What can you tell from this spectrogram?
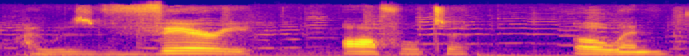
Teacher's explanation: Ver and O get the most stress. Awful gets some too.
